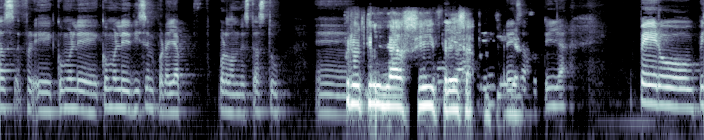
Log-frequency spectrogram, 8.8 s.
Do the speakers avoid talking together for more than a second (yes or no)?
no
